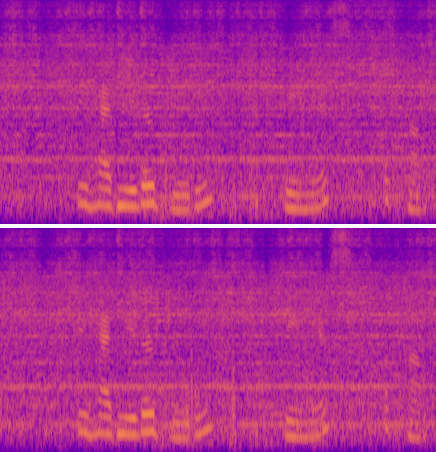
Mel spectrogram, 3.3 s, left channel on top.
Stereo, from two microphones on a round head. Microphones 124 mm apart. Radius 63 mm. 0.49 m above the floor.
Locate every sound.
0.5 s a woman speaking: 20° right (ahead or behind)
